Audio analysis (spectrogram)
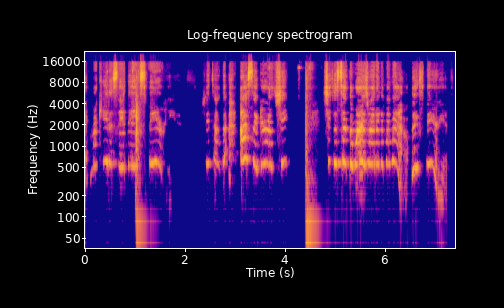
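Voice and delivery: high, breathless retold squeal; squealing excitement. Telling Gracia Marquita stole her word, squealing. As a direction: gush it up high.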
